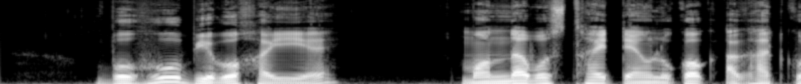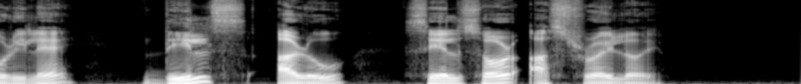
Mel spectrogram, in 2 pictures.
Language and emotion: Assamese, neutral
